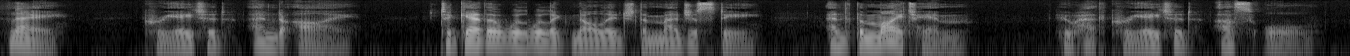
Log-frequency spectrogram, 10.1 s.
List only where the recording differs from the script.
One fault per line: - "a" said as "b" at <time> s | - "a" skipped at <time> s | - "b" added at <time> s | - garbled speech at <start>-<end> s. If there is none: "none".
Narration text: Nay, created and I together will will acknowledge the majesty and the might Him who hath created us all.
none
